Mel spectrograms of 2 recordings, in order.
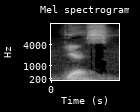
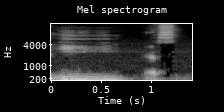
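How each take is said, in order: First: The opening y sound is very brief. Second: The opening y sound is drawn out. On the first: The speaker calls it right. "you say yes" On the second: The speaker calls it wrong. "You don't say ye, yes"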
